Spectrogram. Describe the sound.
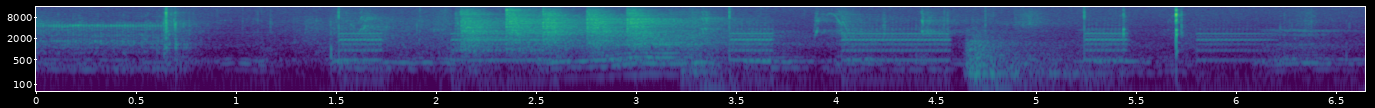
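Touch-tone beeps sound as a telephone is dialed for a call, a few short pitched tone bursts in quick runs, mixed with muffled background noise and scuffling.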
